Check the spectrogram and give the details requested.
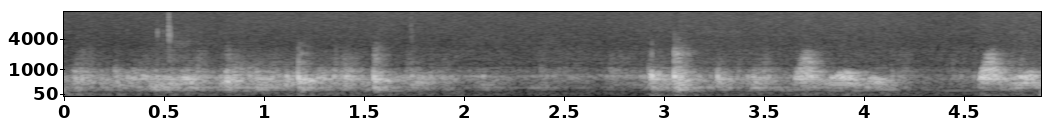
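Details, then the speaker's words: Rhythmic, whooshing pulsatile Doppler signal from an ankle artery during lower-limb arterial disease screening, with a blood-pressure cuff used to measure ankle pressure. Normal arterial Doppler signal. "là aussi on a un signal doppler qui indique que le passage du sang"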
